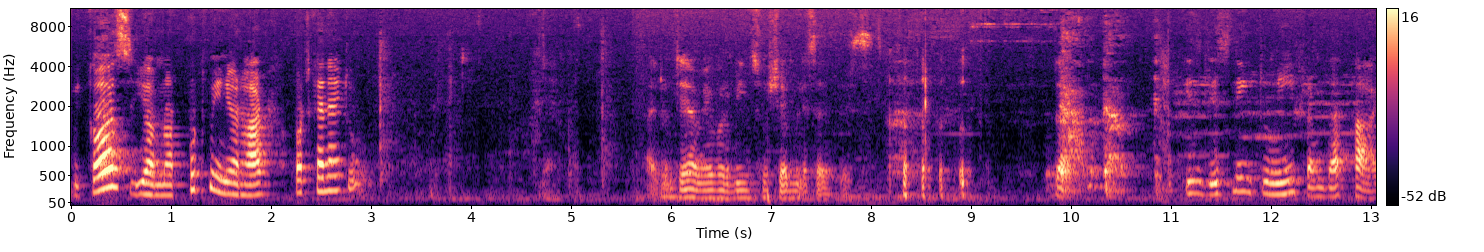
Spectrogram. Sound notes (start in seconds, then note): 8.1 laughter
